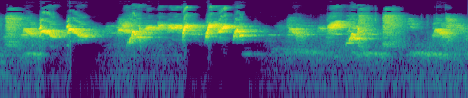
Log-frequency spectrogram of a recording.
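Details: Caged Red-whiskered bulbul kept Singapore-style, singing in a competition between two birds. Bright, warbled, chattering phrases come in bursts of about half a second, separated by short pauses, with a faint low hum underneath.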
